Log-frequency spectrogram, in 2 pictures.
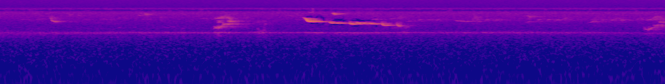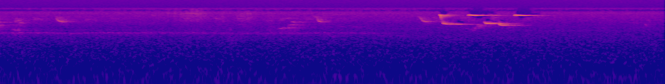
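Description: Water trickles gently over stones in a creek.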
